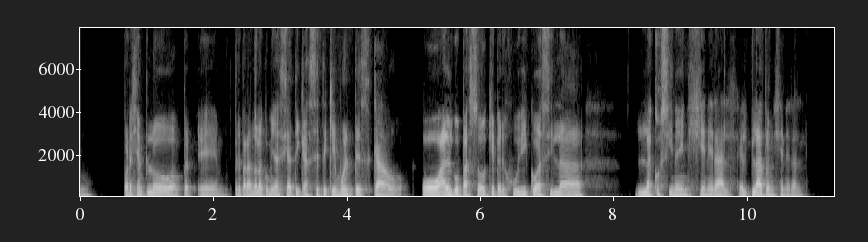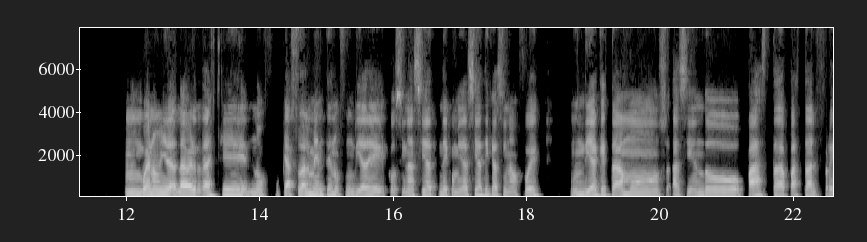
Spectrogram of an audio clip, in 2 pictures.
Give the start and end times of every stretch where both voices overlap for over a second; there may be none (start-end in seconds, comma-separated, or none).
none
